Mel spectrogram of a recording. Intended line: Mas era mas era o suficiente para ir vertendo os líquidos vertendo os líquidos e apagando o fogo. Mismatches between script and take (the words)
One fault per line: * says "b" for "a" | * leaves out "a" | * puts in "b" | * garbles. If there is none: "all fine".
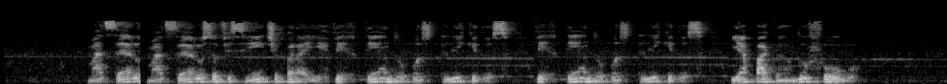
all fine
